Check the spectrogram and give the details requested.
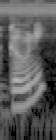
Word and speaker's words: Goni: We don't pronounce the N, he says. He said the N is silent, so Goni.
